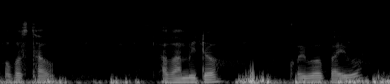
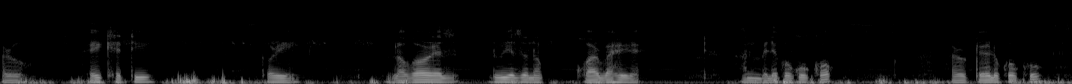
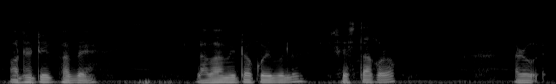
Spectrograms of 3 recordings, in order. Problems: constant background noise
